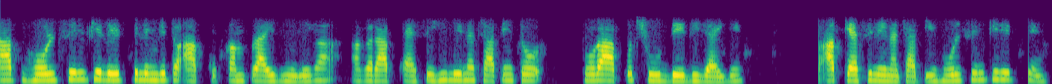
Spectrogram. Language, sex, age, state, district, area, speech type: Urdu, female, 18-30, Delhi, North West Delhi, urban, conversation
